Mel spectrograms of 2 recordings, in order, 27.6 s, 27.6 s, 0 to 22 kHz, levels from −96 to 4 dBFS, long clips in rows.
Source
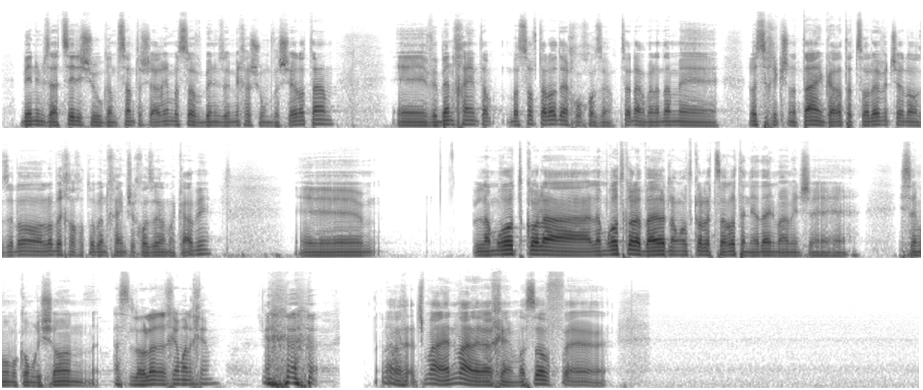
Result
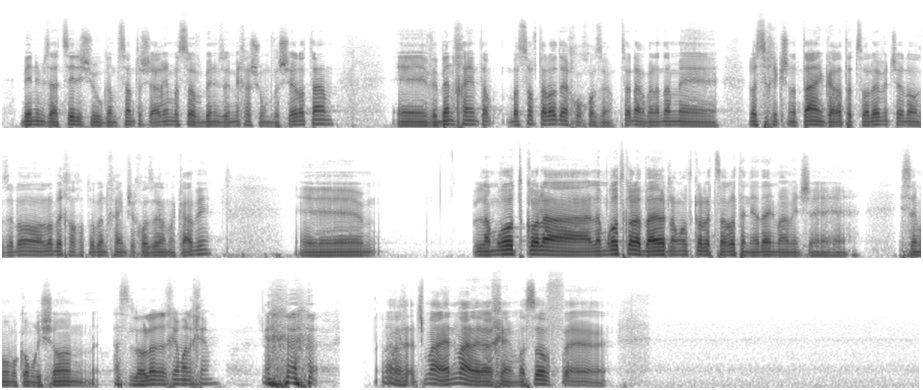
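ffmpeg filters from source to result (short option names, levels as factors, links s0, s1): -af "asetnsamples=n=441:p=0,asendcmd='1.3 lowpass f 2200;8.56 lowpass f 1200;10.74 lowpass f 2000;13.96 lowpass f 3200;15.87 lowpass f 1700;20.2 lowpass f 3100',lowpass=f=1200:p=1"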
